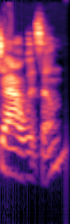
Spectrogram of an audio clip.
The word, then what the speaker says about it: Taoism: There was another belief system which I mentioned earlier, which is Taoism. Now, I know this starts with a T, but it's pronounced with a D.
